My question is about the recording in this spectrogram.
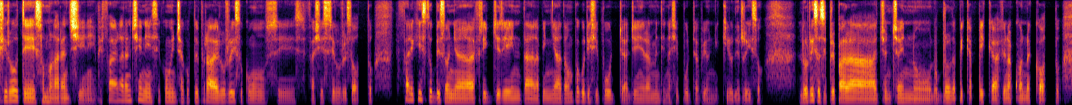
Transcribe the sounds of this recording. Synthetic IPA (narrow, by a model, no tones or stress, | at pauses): fiɾɔːt̪ɪsunːʊlaɾant͡ʃiːnɪpɪfːaːɾɪlaɾant͡ʃiːnɪsikʊmint͡ʃakʊpːɾɪpaɾaːɾɪlʊrːiːsʊkumʊsɪ̥fat͡ʃisːɪlʊrːisɔt̪ːʊpɪfːaːɾɪkist̪ʊbisɔɲːafɾid͡ʒːɪɾɪːnt̪aːnapiɲːaːt̪aumpɔːkʊd̪it͡ʃipud͡ʒːa̰d͡ʒɛnɪɾalmɛnt̪ɪnat͡ʃipud͡ʒːapɪɔɲːikʰːiːlʊd̪irːiːsʊ | lʊrːiːsʊsipɾɪpaːɾaːd͡ʒːunt͡ʃɛnːʊlʊbɾɔnʊd̪apːikːapːikʰːafinʊakːwanːʊɛkʰːɔt̪ːʊ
